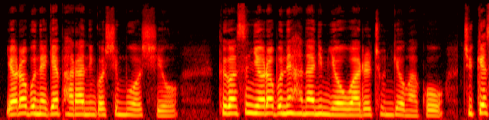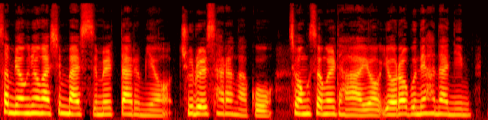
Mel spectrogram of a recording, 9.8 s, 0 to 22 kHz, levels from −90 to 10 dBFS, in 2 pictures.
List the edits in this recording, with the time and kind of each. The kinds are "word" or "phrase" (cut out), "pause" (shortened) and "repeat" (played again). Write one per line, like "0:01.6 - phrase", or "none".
0:07.8 - word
